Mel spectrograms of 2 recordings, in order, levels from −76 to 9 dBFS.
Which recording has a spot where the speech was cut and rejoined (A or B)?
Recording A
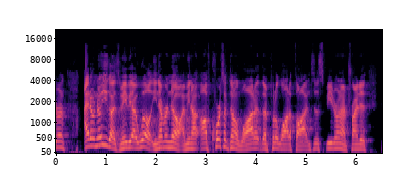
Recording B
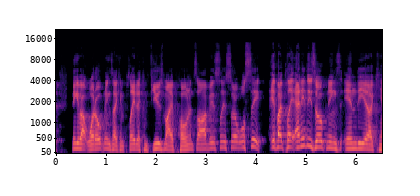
B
